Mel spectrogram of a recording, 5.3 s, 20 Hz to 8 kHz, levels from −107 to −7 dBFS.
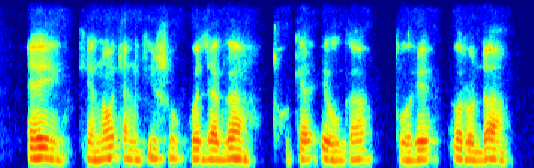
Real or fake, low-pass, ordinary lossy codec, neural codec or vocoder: real; 7.2 kHz; Opus, 16 kbps; none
